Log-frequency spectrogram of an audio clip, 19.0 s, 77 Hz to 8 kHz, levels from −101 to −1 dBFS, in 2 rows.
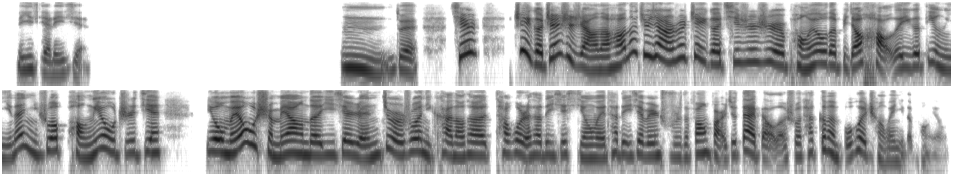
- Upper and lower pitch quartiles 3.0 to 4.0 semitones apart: No, average, 4.5 semitones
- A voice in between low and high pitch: No, high, 235 Hz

